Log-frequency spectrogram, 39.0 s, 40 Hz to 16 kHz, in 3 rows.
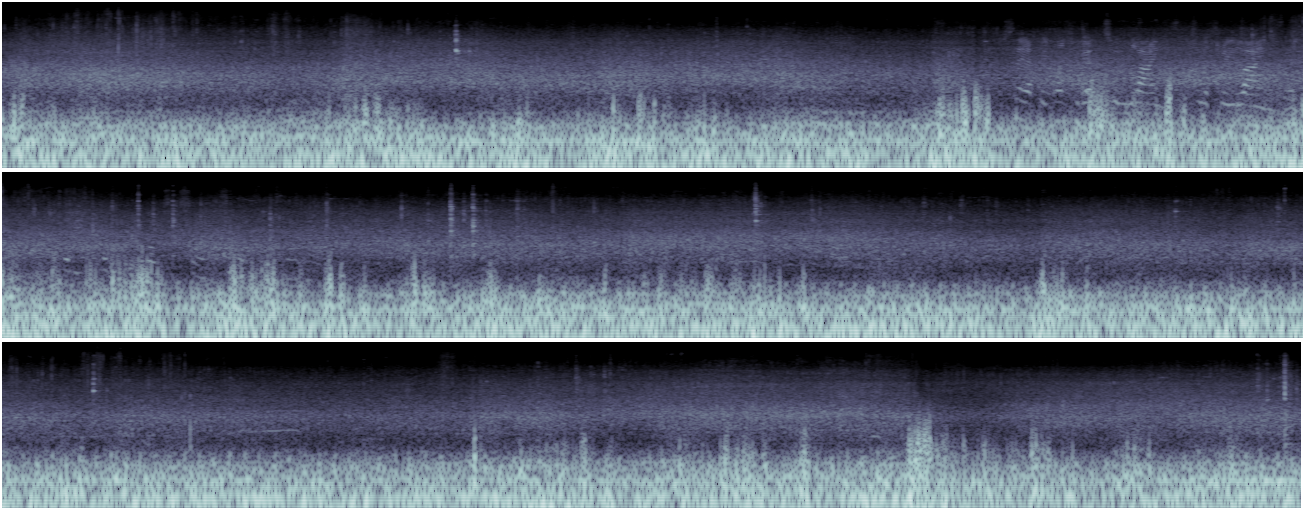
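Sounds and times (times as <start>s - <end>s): wind rumbling on microphone: 0.0s - 39.0s.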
